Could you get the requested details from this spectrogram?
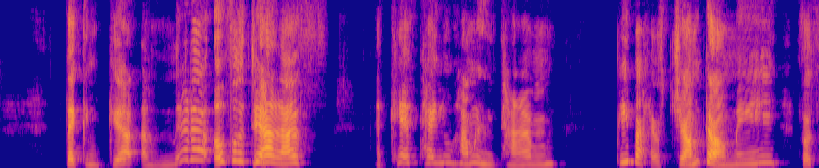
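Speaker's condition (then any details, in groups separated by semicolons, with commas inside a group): Profoundly deaf, congenital; accent from deafness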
